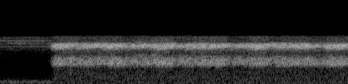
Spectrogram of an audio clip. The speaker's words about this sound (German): Grillen und Frösche.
